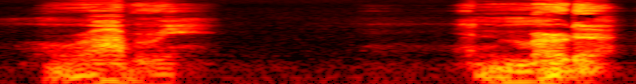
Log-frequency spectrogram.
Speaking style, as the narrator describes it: whispered slowly to himself

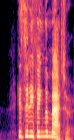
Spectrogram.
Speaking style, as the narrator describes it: she said breathlessly

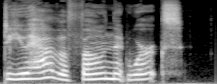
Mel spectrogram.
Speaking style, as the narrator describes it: asked

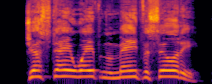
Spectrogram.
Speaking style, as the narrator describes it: Paul shouted to the co-pilot

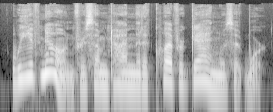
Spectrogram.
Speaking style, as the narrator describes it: said the inspector

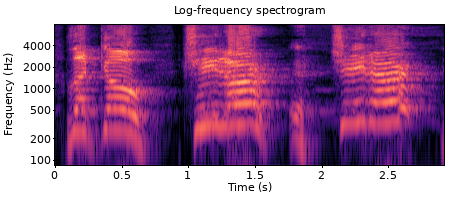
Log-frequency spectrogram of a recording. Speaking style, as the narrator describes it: KO grabbed the ropes and yells

